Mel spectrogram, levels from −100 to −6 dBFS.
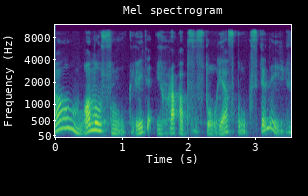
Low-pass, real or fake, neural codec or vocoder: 9.9 kHz; fake; autoencoder, 22.05 kHz, a latent of 192 numbers a frame, VITS, trained on one speaker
